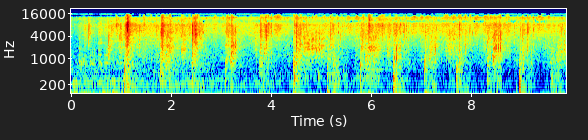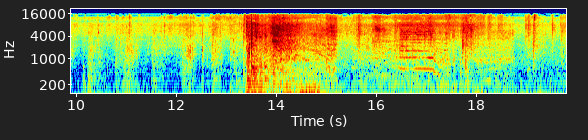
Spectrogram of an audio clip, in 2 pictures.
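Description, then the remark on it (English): Steady, evenly paced footsteps of someone carrying a drink from the kitchen down the front of the house to the front porch walk for several seconds, then a louder rushing clatter breaks in, followed by quieter steps and a few thin, high chirping tones. No one speaks. “and then one taking the drink from in this particular case from the kitchen down the front of the house and to the front porch”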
